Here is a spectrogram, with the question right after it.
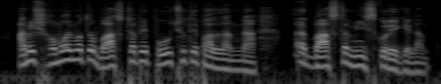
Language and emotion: Bengali, sad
